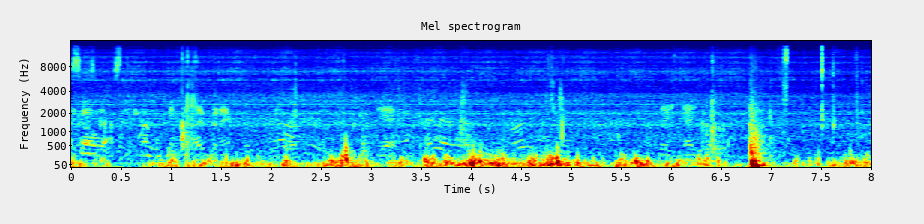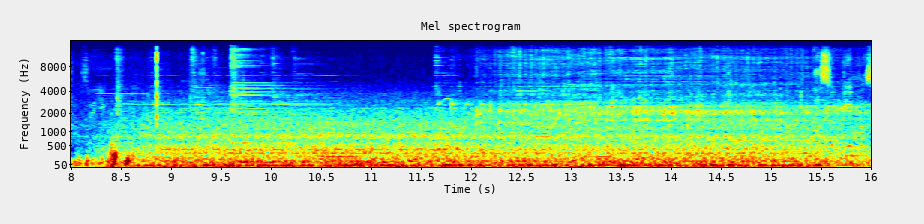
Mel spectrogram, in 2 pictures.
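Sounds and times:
car road and engine noise: 0.0 - 16.0.

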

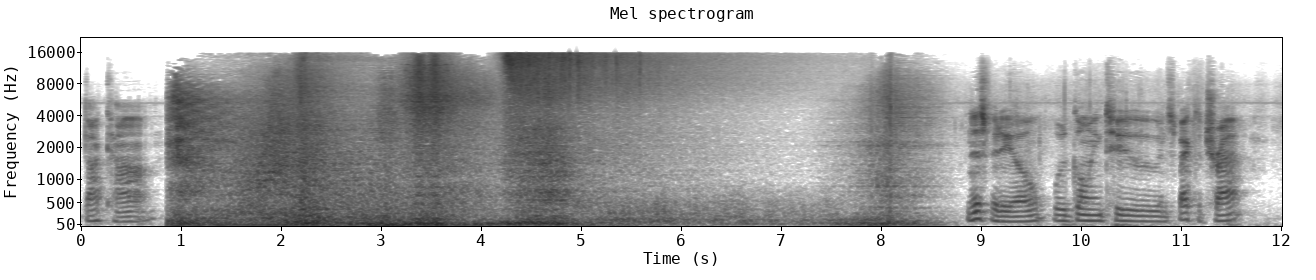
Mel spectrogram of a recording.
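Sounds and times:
deep rumble: 0.9 - 8.7
whooshing sweeps: 0.9 - 8.7.

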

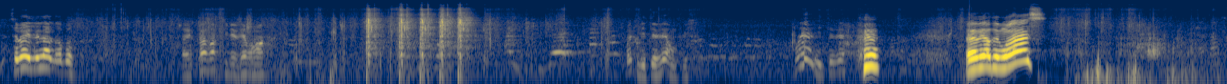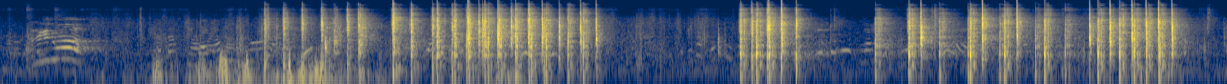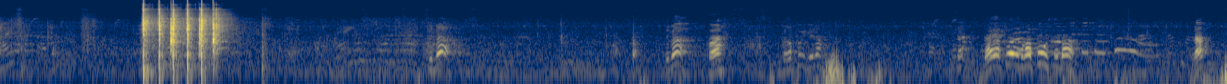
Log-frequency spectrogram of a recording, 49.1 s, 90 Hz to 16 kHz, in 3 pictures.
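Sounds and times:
paintball markers firing rapidly: 19.9 - 24.5, 26.2 - 27.2, 28.0 - 32.2, 34.6 - 35.9.

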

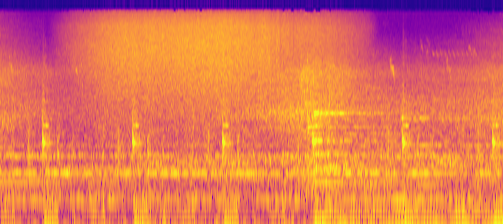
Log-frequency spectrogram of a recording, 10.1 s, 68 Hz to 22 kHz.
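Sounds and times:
cinematic background music: 0.0 - 10.0.

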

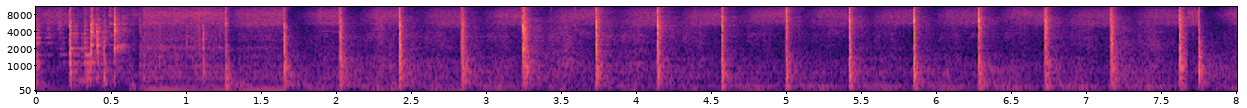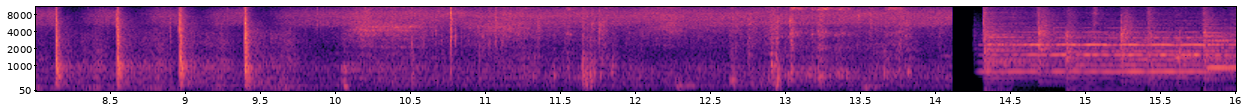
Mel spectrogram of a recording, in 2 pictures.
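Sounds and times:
hammer striking a nail into wood: 1.2 - 9.7.

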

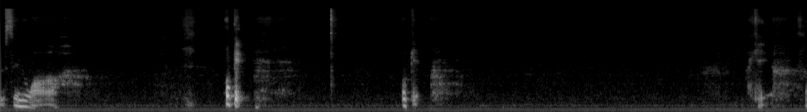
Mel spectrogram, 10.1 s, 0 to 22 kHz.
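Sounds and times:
woman speaking softly: 0.0 - 0.8, 5.0 - 5.4, 9.3 - 10.0
faint low hum: 0.0 - 10.0.

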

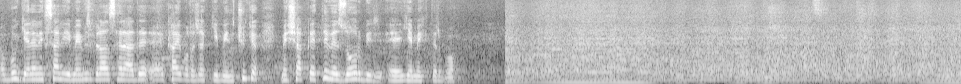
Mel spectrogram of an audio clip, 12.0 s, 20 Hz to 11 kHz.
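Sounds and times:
electric mincer humming: 6.3 - 12.0.

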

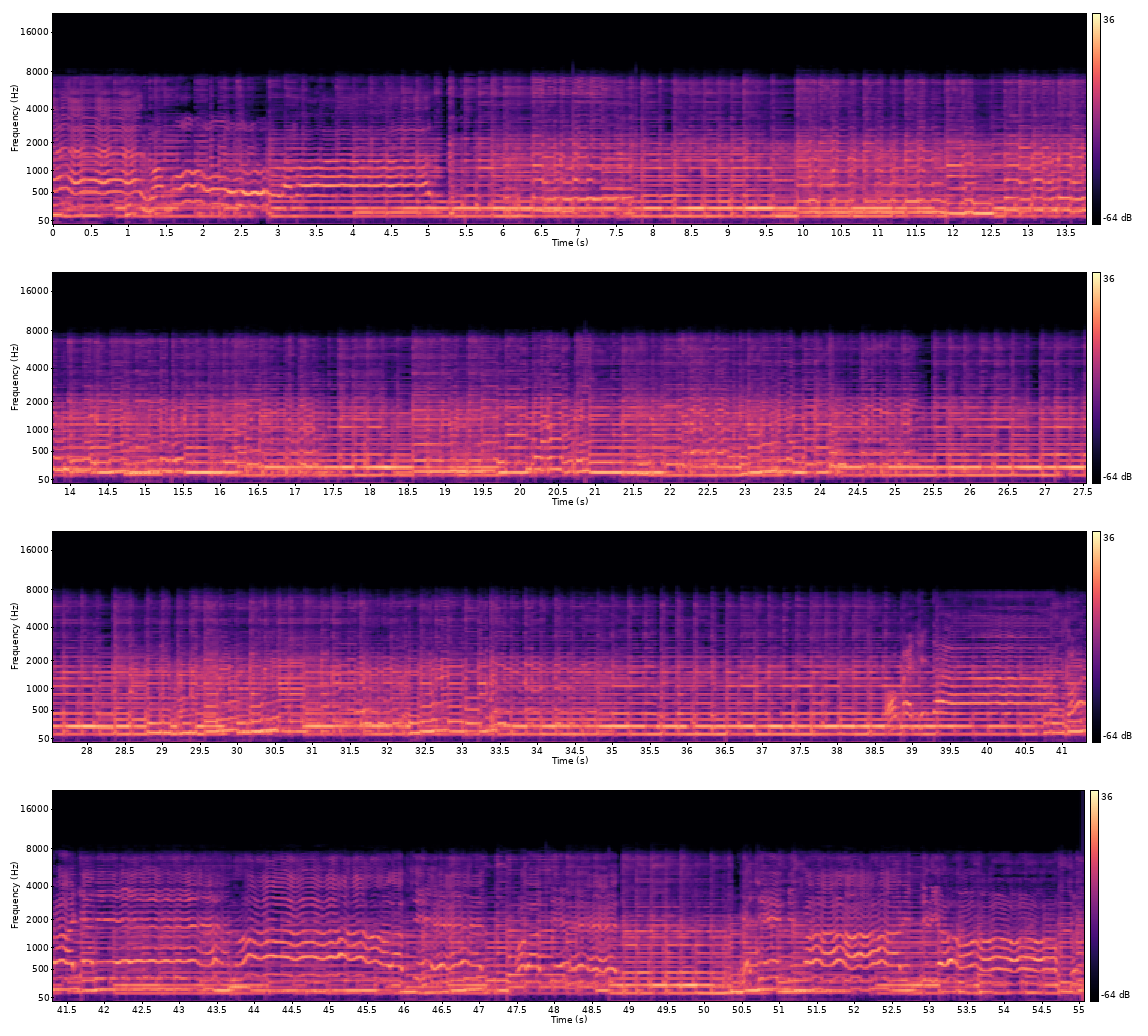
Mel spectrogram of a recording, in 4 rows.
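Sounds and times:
plucked string instrument melody: 0.0 - 55.0.

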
